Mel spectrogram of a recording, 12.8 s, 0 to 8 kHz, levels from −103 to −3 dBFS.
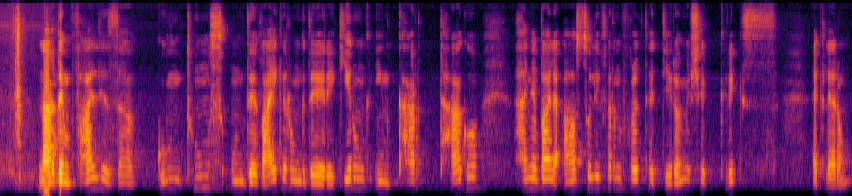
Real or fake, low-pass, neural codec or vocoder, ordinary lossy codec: real; 7.2 kHz; none; none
